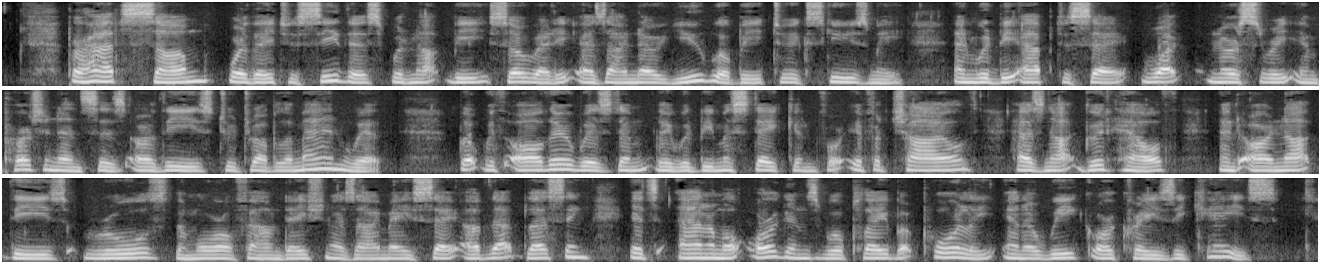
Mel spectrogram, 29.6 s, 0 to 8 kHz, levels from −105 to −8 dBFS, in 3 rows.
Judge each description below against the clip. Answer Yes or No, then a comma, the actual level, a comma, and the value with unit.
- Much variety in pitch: No, average, 2.7 semitones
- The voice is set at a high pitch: No, medium, 145 Hz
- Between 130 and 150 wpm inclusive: No, average, 165 wpm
